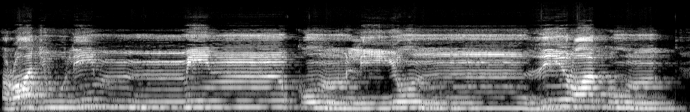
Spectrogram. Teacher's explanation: ان دونوں نون ساکن پر ہم آواز کو ناک میں چھپائیں گے، اخفا کریں گے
